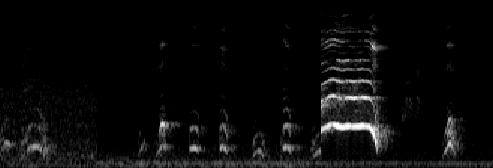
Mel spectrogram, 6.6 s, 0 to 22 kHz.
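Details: A 16-year-old female African grey parrot of the Congo type, a pet living in Florida, vocalizes indoors in a small room. She gives a run of short hooting notes, then one long, loud, steady 'whoo' with rich overtones, and one final short hoot.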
